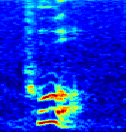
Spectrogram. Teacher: so the tongue has to pull back a little bit the tip doesn't touch anything before the tip moves up to make the l sound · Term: dark l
